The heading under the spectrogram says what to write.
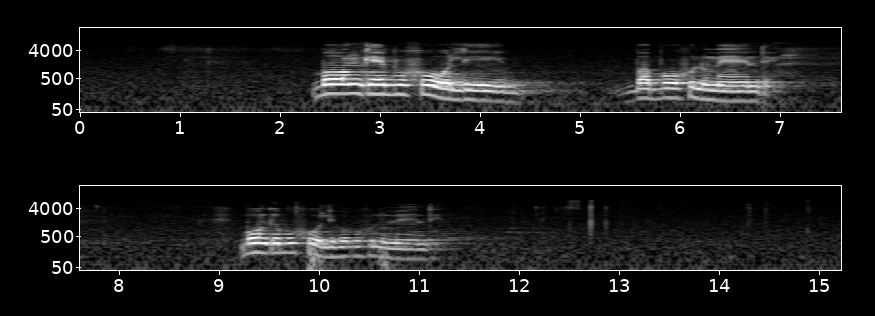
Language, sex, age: Swati, male, 23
